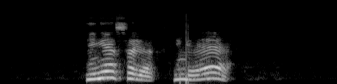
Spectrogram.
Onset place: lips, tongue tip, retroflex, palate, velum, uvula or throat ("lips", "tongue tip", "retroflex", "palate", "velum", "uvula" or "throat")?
throat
